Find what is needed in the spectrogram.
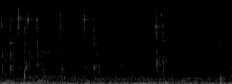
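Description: Faint typing on a computer keyboard: a string of irregularly spaced keystrokes.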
